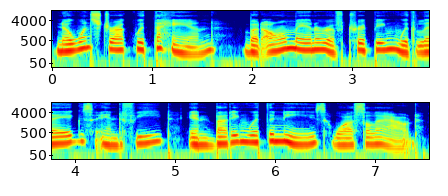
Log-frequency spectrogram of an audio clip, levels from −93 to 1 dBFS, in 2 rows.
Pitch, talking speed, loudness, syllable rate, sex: 175 Hz, 175 wpm, -16 LUFS, 4.0 syllables/s, female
